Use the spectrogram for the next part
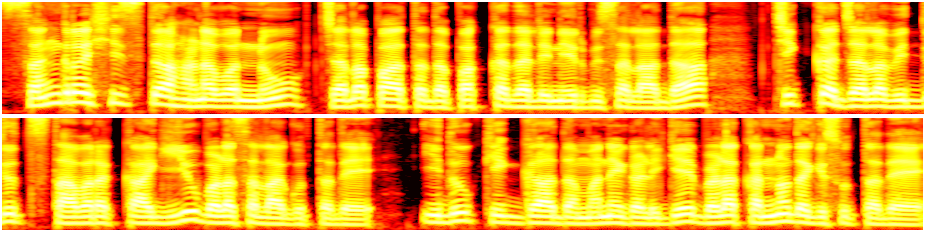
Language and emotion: Kannada, neutral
